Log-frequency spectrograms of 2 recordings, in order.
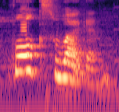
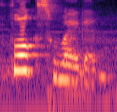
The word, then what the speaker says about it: Volkswagen: It's a German car and the right way to pronounce it is Volkswagen. Volkswagen.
